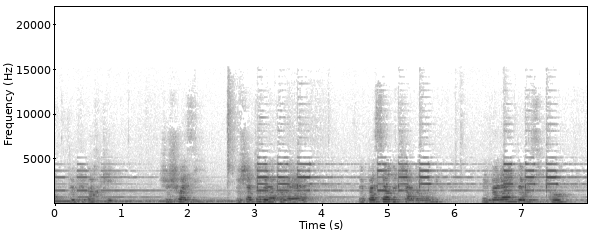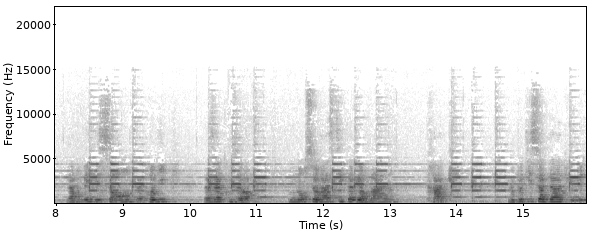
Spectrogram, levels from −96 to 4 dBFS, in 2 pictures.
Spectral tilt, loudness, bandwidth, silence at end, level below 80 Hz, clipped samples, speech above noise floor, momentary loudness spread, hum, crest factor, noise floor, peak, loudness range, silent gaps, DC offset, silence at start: -4 dB/octave; -27 LUFS; 13.5 kHz; 0 s; -86 dBFS; under 0.1%; 21 dB; 18 LU; none; 20 dB; -49 dBFS; -10 dBFS; 2 LU; none; under 0.1%; 0 s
